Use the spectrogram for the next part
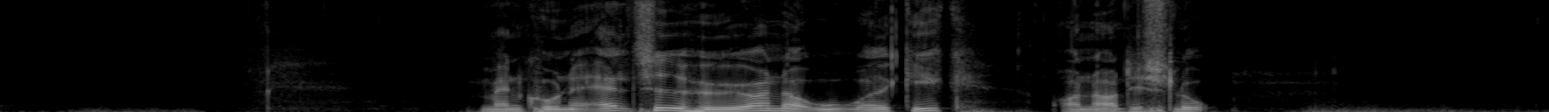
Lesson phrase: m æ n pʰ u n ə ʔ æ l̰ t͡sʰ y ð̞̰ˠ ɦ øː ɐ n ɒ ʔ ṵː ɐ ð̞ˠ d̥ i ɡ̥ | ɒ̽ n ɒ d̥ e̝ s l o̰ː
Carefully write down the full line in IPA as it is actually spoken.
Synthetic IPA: m æ n kʰ u n ə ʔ æ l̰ t͡sʰ i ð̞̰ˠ ɦ øː ɐ n ɒ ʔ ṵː ɐ ð̞ˠ ɡ̥ i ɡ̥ | ɒ̽ n ɒ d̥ e̝ s l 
